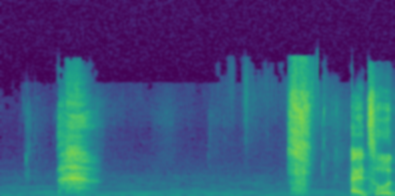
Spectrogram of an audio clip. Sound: sobs, sniffs

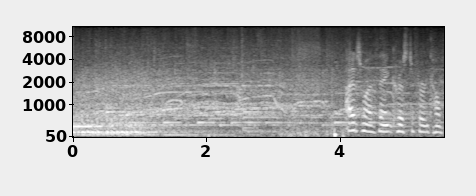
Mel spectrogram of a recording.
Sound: audience applauding; audience cheering

